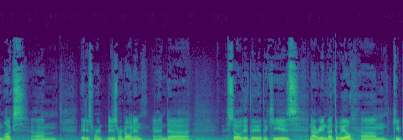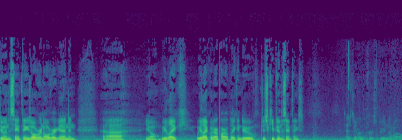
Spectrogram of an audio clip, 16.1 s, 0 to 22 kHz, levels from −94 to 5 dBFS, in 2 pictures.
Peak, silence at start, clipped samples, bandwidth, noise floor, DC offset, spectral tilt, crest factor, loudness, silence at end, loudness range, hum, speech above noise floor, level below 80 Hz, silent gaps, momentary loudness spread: -4 dBFS; 0 s; under 0.1%; 16 kHz; -43 dBFS; under 0.1%; -5.5 dB/octave; 18 dB; -22 LUFS; 0 s; 5 LU; none; 22 dB; -44 dBFS; none; 20 LU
